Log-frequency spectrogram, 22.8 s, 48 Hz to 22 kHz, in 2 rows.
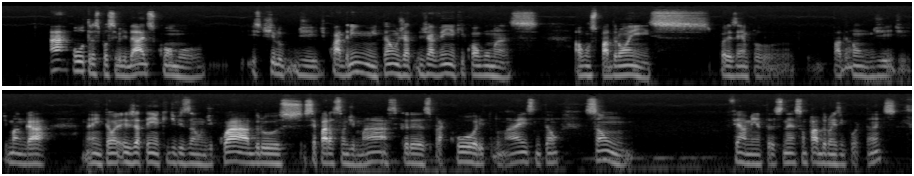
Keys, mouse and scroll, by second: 1.9 click, 8.5 click, 9.1 click, 10.0 click, 18.7 click, 20.2 click.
